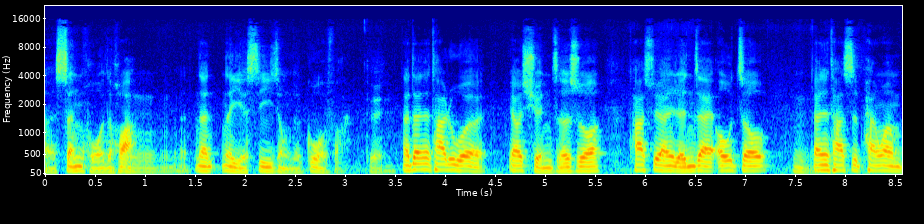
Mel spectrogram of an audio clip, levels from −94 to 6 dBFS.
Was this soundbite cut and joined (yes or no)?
no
